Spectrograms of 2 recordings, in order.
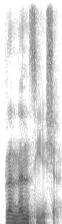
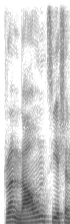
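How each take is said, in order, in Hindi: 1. दूसरा अक्षर 'nun' जैसा सुनाई देता है। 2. दूसरा अक्षर 'nown' जैसा सुनाई देता है। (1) "यहां नन आ रहा है" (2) "प्रोनाउंसिएशन नहीं"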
